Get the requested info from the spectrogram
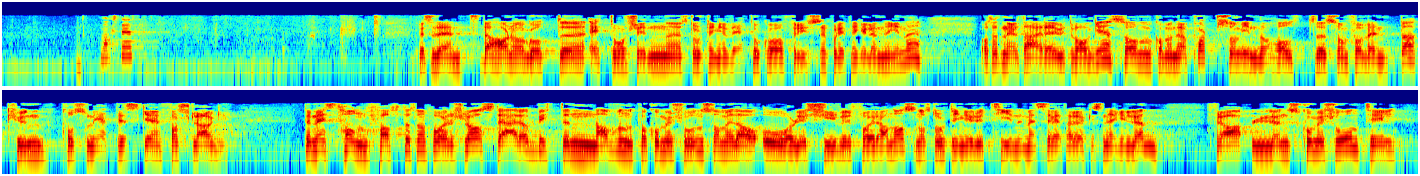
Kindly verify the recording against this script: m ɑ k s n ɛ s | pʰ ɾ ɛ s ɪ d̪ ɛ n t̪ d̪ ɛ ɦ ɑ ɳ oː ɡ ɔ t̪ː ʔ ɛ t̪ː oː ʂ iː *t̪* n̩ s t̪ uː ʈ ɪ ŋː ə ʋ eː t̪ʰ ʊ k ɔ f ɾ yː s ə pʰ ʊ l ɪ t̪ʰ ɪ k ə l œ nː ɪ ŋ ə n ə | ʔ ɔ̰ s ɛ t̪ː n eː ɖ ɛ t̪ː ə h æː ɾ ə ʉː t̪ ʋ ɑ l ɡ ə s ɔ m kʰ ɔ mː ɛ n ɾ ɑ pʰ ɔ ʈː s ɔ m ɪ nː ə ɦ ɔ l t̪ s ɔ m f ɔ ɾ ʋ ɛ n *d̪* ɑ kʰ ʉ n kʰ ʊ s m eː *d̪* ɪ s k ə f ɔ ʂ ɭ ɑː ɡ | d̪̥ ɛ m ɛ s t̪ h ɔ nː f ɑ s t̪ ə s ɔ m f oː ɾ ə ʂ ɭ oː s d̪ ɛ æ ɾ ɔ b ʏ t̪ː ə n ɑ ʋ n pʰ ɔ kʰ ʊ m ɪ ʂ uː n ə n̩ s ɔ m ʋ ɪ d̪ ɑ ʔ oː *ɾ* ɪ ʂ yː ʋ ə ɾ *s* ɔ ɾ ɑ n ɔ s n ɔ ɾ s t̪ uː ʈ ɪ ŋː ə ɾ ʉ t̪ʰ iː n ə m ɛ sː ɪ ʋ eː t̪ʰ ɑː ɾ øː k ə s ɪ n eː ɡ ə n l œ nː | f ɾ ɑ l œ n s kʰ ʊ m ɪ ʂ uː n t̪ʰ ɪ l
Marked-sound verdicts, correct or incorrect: incorrect, incorrect, incorrect, incorrect, incorrect

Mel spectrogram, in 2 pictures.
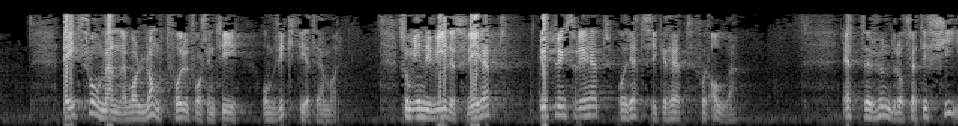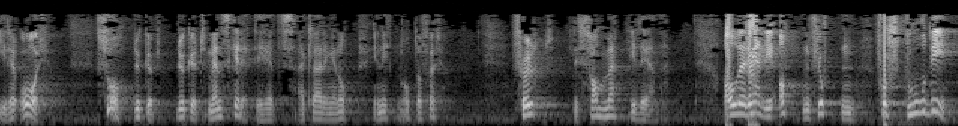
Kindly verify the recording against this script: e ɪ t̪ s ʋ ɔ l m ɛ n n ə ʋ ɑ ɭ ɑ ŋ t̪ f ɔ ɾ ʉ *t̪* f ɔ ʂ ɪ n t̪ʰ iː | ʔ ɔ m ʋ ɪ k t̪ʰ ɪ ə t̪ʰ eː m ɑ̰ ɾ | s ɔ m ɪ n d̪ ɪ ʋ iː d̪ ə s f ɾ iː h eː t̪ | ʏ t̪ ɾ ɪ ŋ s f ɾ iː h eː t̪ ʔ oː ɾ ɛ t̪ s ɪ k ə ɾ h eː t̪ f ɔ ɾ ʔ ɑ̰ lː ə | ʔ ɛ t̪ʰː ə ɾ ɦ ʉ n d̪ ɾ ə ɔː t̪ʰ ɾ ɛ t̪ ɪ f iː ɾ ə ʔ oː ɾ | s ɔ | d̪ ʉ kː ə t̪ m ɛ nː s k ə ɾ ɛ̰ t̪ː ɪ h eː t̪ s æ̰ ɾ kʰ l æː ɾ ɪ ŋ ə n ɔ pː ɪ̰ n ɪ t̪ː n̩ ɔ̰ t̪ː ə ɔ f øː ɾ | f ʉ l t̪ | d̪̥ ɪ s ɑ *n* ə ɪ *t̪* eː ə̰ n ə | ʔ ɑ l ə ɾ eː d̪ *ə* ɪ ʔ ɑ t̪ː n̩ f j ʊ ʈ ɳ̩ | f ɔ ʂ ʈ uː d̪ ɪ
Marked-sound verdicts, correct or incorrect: correct, incorrect, incorrect, correct

